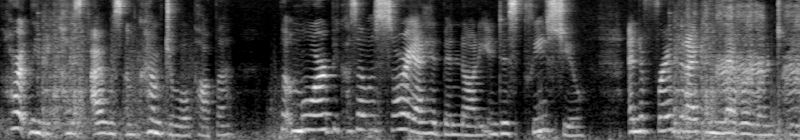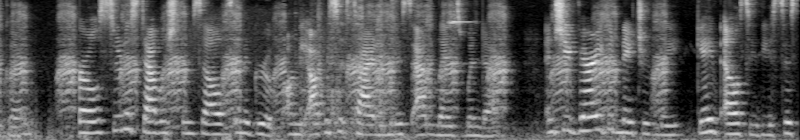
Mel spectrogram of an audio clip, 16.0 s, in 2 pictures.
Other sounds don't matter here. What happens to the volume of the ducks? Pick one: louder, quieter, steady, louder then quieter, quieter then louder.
steady.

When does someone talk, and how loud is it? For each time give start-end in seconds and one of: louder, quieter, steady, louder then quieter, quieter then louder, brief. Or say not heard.
0.0-15.9 steady.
